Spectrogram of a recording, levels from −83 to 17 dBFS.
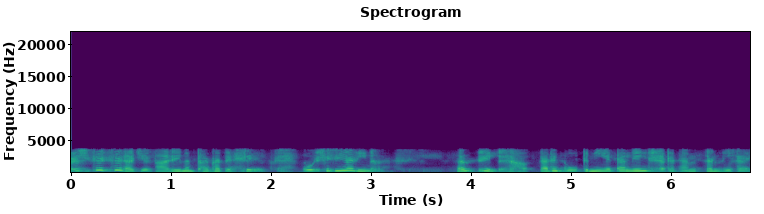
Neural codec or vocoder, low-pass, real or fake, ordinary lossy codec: codec, 16 kHz, 0.5 kbps, FreqCodec, larger model; 3.6 kHz; fake; none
